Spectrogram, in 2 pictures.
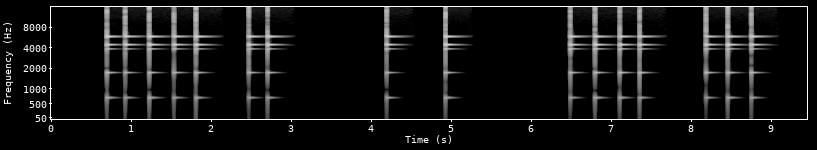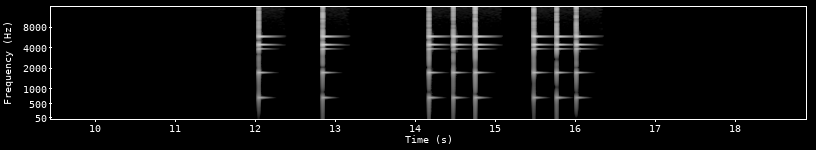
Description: Tap code, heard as taps on a metal pipe, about 4 knocks a second. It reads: WAS AN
